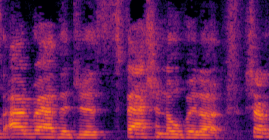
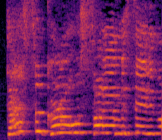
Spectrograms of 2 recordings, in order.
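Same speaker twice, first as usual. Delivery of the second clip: high, loud excited voice; imitating her, pitched up and loud; retold answer; 5 dB louder than usual. Retelling the friend's reply, high and loud. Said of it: "She's like".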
